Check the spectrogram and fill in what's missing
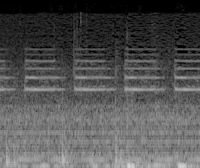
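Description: Electronic alarm clock ringing in the video game Dead Seater, a rapid repeating beep pattern in short bursts, fairly clear over a quiet background.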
